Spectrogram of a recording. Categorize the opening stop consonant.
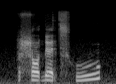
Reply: implosive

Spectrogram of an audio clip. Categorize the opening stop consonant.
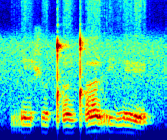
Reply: click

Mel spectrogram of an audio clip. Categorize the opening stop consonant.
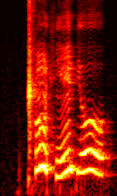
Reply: click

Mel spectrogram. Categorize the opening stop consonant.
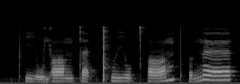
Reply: aspirated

